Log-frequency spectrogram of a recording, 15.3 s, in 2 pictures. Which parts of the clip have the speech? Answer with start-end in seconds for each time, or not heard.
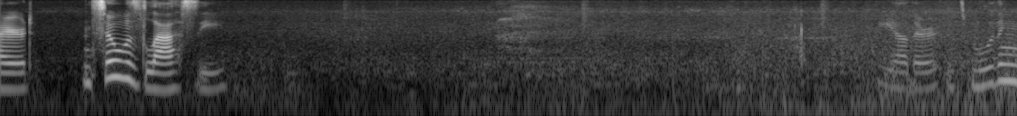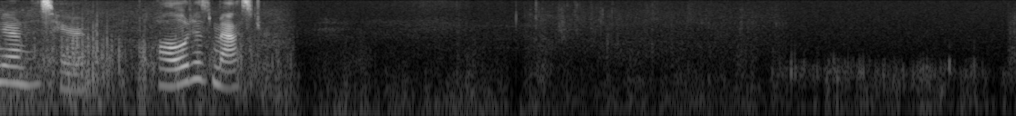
0.0-1.7, 6.5-9.7.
